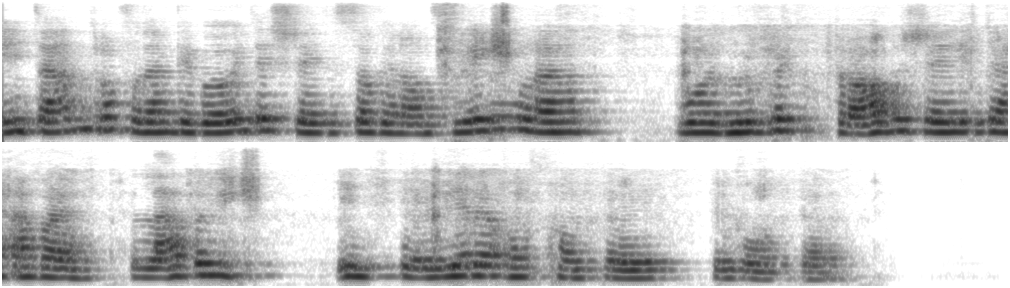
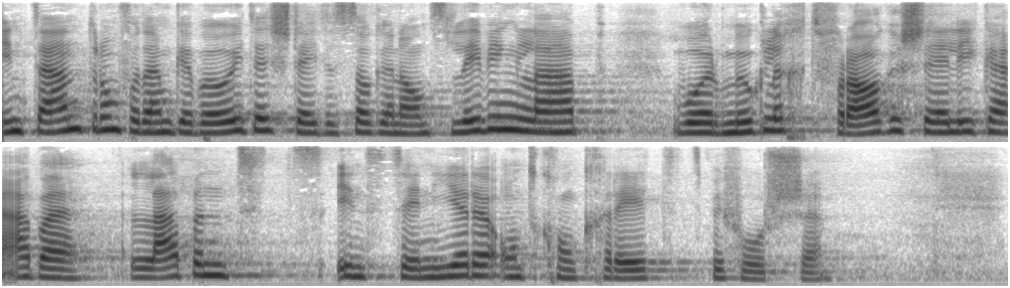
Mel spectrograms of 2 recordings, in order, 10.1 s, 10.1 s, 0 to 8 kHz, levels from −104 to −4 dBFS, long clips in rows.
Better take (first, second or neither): second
